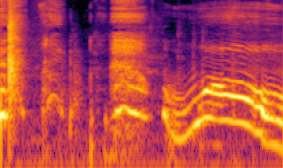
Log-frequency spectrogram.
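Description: A dog gives a few short yips, then a long, wavering whine that rises and falls in pitch, fairly loud and with no one talking over it.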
